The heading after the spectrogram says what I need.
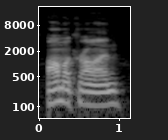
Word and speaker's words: omicron: he was adamant that the omicron what we would call the O and Greek is pronounced with a short o sound ah I took a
